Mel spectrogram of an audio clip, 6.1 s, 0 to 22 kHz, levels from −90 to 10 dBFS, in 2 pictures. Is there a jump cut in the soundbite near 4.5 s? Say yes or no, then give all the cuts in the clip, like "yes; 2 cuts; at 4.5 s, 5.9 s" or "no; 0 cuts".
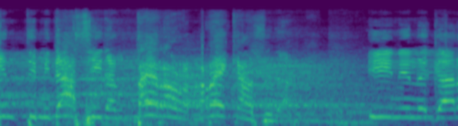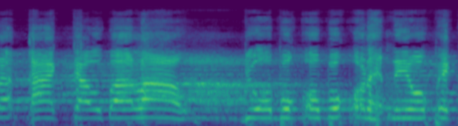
no; 1 cut; at 2.3 s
